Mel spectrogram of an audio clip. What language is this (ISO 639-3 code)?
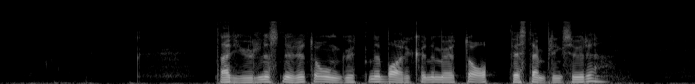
nor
